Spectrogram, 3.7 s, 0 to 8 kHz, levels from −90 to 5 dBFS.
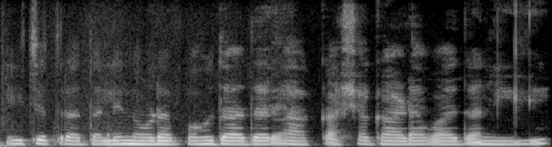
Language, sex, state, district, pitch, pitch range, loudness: Kannada, female, Karnataka, Raichur, 175 Hz, 160-180 Hz, -16 LUFS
